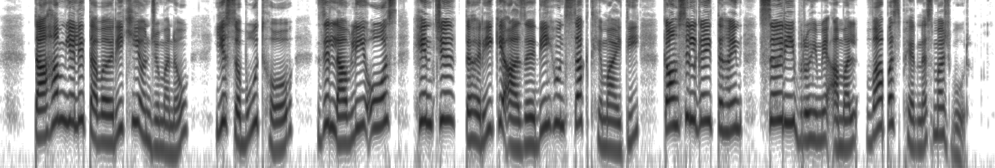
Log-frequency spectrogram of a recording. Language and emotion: Kashmiri, neutral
